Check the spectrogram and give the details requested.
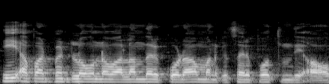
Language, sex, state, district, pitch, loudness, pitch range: Telugu, male, Andhra Pradesh, Visakhapatnam, 115 Hz, -14 LUFS, 110-130 Hz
